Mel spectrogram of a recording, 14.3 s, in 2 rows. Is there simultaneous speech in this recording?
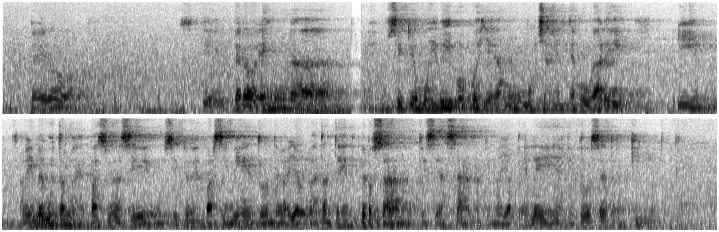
No

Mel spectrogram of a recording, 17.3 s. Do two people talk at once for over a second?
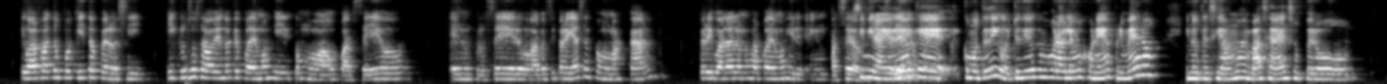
Yes, from 10.7 s

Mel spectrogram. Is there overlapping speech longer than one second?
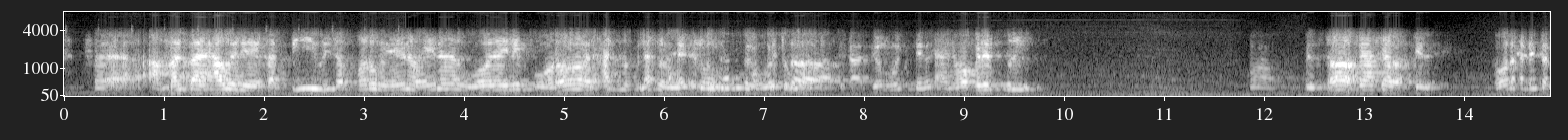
Yes, from 6.0 s

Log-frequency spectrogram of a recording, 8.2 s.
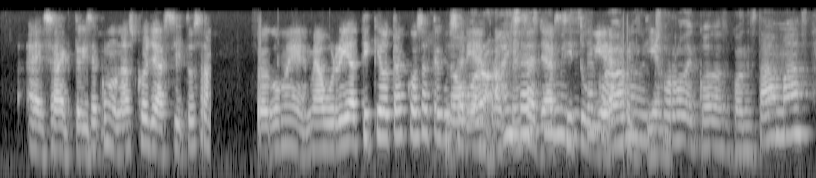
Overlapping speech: Yes, from 4.5 s

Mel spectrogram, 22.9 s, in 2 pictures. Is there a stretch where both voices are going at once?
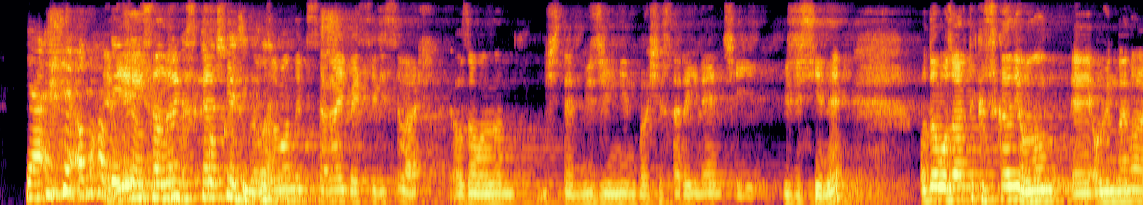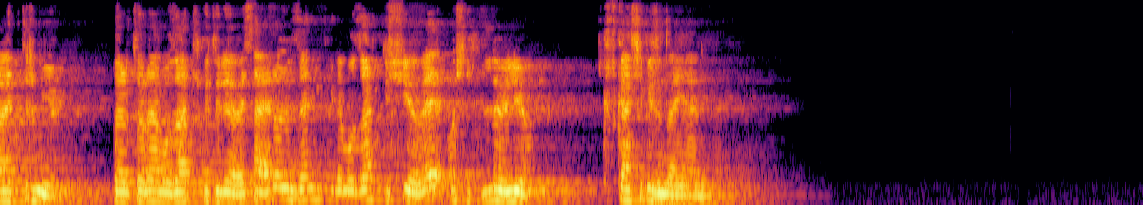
Yes, from 1.0 s

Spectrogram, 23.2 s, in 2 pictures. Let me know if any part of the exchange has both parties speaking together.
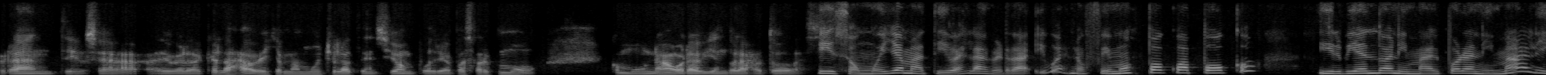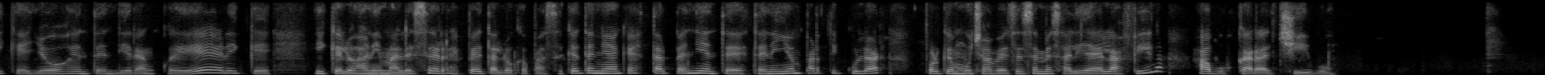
No

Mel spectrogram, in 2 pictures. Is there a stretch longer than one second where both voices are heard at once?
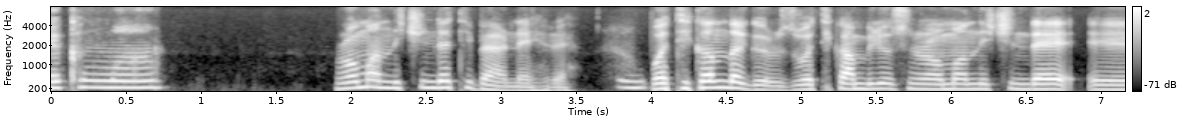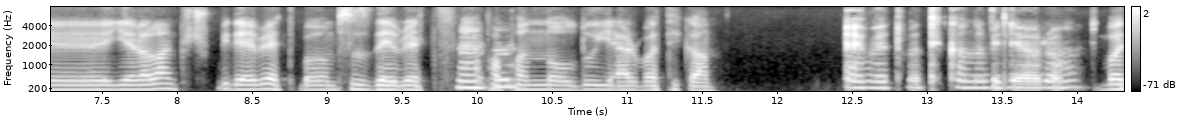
No

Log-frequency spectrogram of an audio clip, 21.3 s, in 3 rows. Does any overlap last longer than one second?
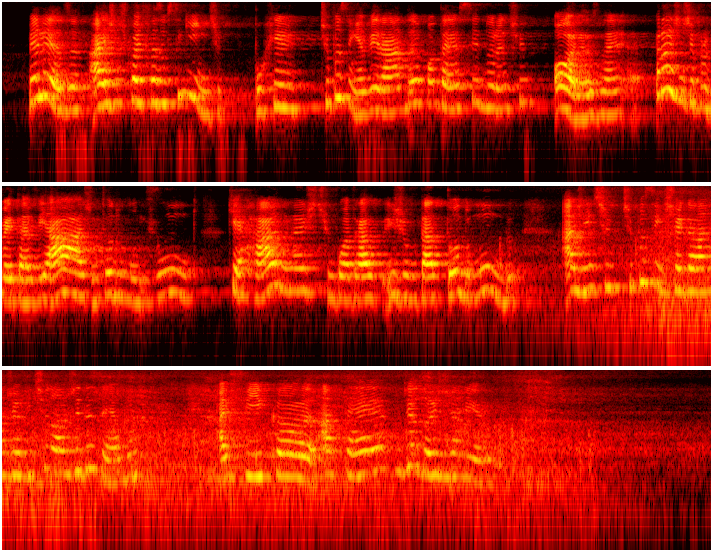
No

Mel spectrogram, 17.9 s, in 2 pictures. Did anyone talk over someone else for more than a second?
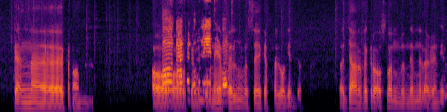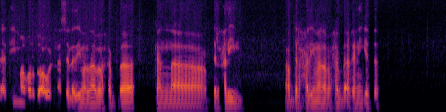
Yes, from 3.2 s

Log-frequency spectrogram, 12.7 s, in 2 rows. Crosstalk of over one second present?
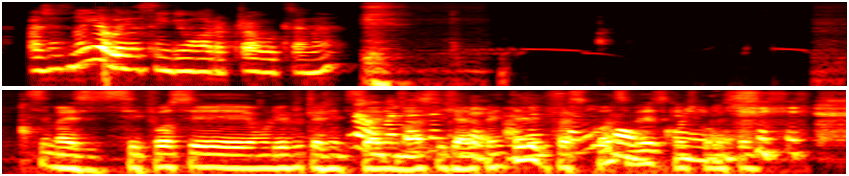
Yes, from 9.0 s

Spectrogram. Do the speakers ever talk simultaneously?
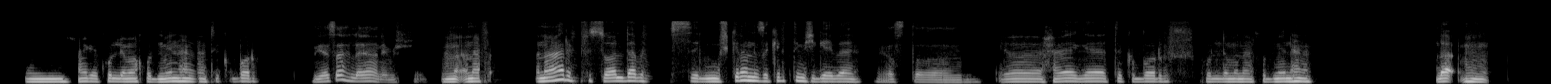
No

